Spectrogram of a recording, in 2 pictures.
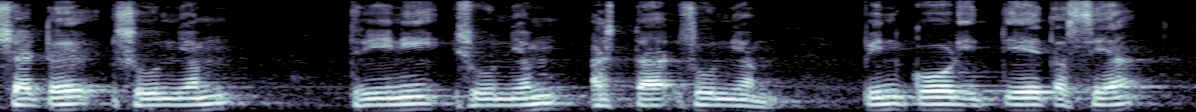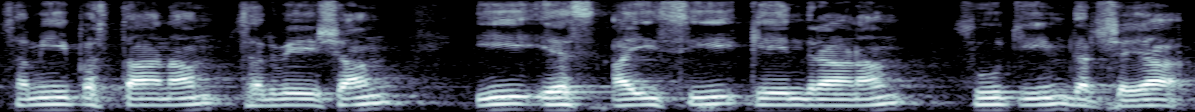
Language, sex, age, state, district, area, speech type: Sanskrit, male, 45-60, Karnataka, Udupi, rural, read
